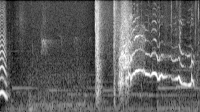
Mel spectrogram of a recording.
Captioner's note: sound of bowshot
